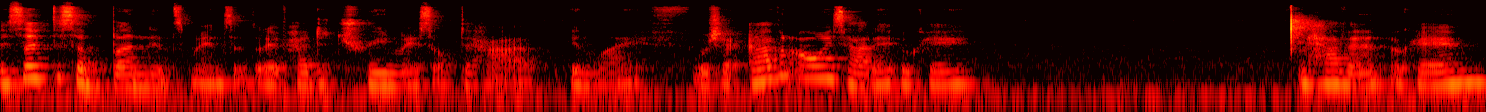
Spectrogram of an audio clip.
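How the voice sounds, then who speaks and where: A woman talks at a fairly quick pace with long, frequent pauses. Audible room echo surrounds her voice. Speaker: vlogger starting a podcast. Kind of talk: casual monologue to camera. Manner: fast; animated. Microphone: cheap little clip mic.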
